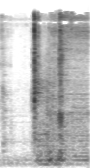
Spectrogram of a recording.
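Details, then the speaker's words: Rheem condenser with the original fan motor reconnected: two sharp bangs as the fan first starts spinning, then a steady hum; the noisy condenser fan motor is to be replaced with a new motor. "yeah and you can kind of hear the like when it when it first took off spinning it made a bang i don't know if y'all heard that or not"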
